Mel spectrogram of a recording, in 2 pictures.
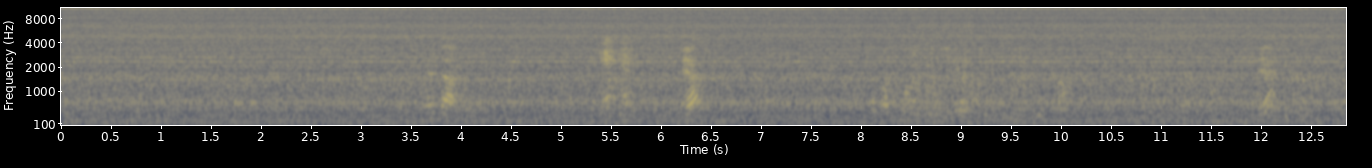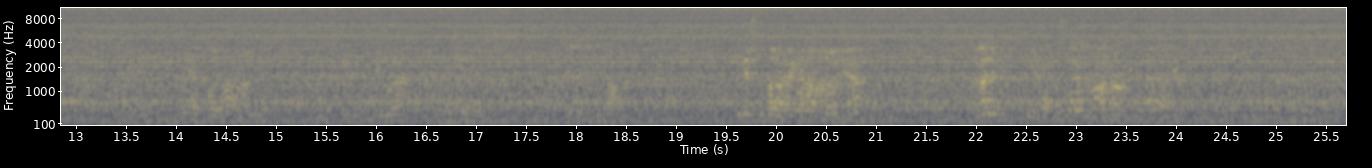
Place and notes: Ajia Rumeli, Crete, on of the streets - cooking rabits
two large pots filled with broth and game on gas burners. the chef talking with friends while stirring the dish.
29 September 2012, ~16:00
